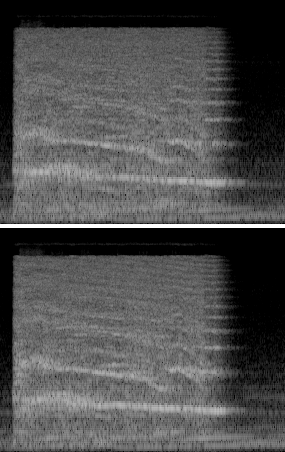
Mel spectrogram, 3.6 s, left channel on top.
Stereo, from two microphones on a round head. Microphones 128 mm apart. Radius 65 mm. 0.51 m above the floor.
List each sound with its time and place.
0.2 s a scream: 55° right (ahead or behind), 4 m; by 2.8 s 65° right (ahead or behind), 2.5 m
